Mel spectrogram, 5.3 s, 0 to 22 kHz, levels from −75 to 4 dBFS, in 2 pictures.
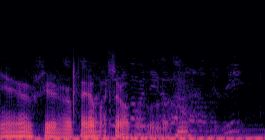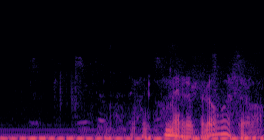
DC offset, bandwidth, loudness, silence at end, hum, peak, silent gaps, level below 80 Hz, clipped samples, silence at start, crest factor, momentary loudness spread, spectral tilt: under 0.1%; 6 kHz; -31 LUFS; 0 s; 50 Hz at -35 dBFS; -12 dBFS; none; -34 dBFS; under 0.1%; 0 s; 18 dB; 10 LU; -9.5 dB/octave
